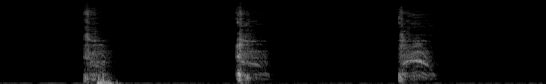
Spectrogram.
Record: three_cough_length: 5.5 s
three_cough_amplitude: 6163
three_cough_signal_mean_std_ratio: 0.31
survey_phase: alpha (2021-03-01 to 2021-08-12)
age: 45-64
gender: Male
wearing_mask: 'No'
symptom_none: true
smoker_status: Never smoked
respiratory_condition_asthma: false
respiratory_condition_other: false
recruitment_source: REACT
submission_delay: 1 day
covid_test_result: Negative
covid_test_method: RT-qPCR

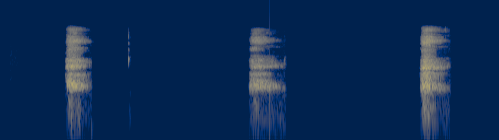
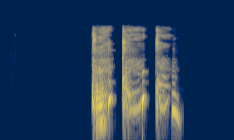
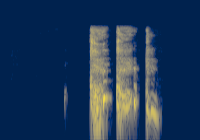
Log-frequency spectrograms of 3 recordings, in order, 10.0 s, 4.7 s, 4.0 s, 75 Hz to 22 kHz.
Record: exhalation_length: 10.0 s
exhalation_amplitude: 8094
exhalation_signal_mean_std_ratio: 0.26
three_cough_length: 4.7 s
three_cough_amplitude: 32300
three_cough_signal_mean_std_ratio: 0.38
cough_length: 4.0 s
cough_amplitude: 30450
cough_signal_mean_std_ratio: 0.36
survey_phase: alpha (2021-03-01 to 2021-08-12)
age: 18-44
gender: Female
wearing_mask: 'No'
symptom_cough_any: true
symptom_shortness_of_breath: true
symptom_diarrhoea: true
symptom_fatigue: true
symptom_headache: true
symptom_change_to_sense_of_smell_or_taste: true
symptom_onset: 3 days
smoker_status: Current smoker (1 to 10 cigarettes per day)
respiratory_condition_asthma: true
respiratory_condition_other: false
recruitment_source: Test and Trace
submission_delay: 2 days
covid_test_result: Positive
covid_test_method: RT-qPCR
covid_ct_value: 18.3
covid_ct_gene: ORF1ab gene
covid_ct_mean: 18.6
covid_viral_load: 790000 copies/ml
covid_viral_load_category: Low viral load (10K-1M copies/ml)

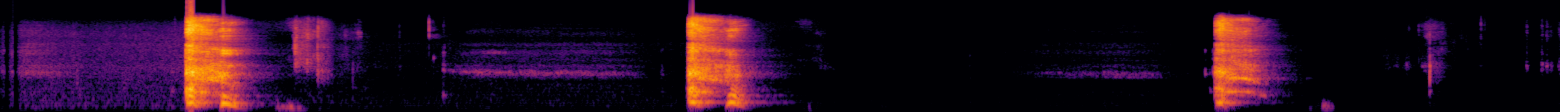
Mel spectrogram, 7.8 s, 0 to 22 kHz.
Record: three_cough_length: 7.8 s
three_cough_amplitude: 32768
three_cough_signal_mean_std_ratio: 0.2
survey_phase: beta (2021-08-13 to 2022-03-07)
age: 45-64
gender: Male
wearing_mask: 'No'
symptom_none: true
smoker_status: Never smoked
respiratory_condition_asthma: false
respiratory_condition_other: false
recruitment_source: REACT
submission_delay: 4 days
covid_test_result: Negative
covid_test_method: RT-qPCR
influenza_a_test_result: Negative
influenza_b_test_result: Negative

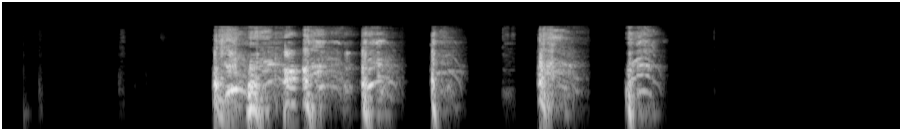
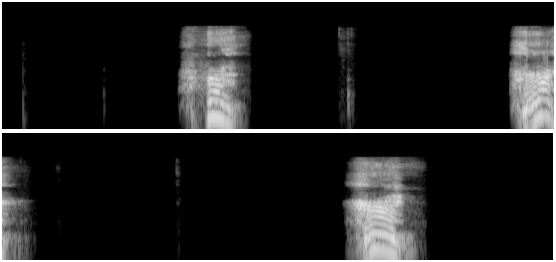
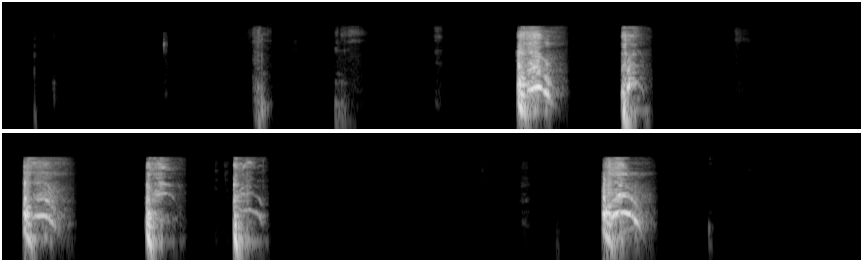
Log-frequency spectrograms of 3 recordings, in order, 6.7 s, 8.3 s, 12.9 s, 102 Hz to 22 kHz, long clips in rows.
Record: cough_length: 6.7 s
cough_amplitude: 28216
cough_signal_mean_std_ratio: 0.34
exhalation_length: 8.3 s
exhalation_amplitude: 28753
exhalation_signal_mean_std_ratio: 0.27
three_cough_length: 12.9 s
three_cough_amplitude: 30178
three_cough_signal_mean_std_ratio: 0.21
survey_phase: beta (2021-08-13 to 2022-03-07)
age: 65+
gender: Male
wearing_mask: 'No'
symptom_cough_any: true
symptom_runny_or_blocked_nose: true
symptom_fatigue: true
smoker_status: Never smoked
respiratory_condition_asthma: false
respiratory_condition_other: false
recruitment_source: Test and Trace
submission_delay: 1 day
covid_test_result: Positive
covid_test_method: RT-qPCR
covid_ct_value: 19.7
covid_ct_gene: ORF1ab gene
covid_ct_mean: 20.0
covid_viral_load: 270000 copies/ml
covid_viral_load_category: Low viral load (10K-1M copies/ml)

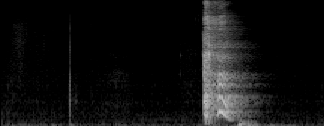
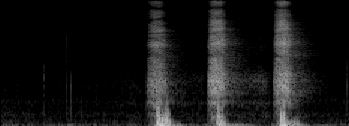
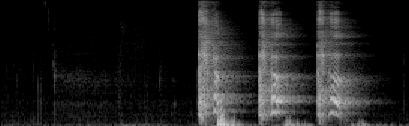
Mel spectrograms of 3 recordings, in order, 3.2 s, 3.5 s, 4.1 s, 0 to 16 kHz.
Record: cough_length: 3.2 s
cough_amplitude: 6229
cough_signal_mean_std_ratio: 0.24
exhalation_length: 3.5 s
exhalation_amplitude: 4895
exhalation_signal_mean_std_ratio: 0.3
three_cough_length: 4.1 s
three_cough_amplitude: 6022
three_cough_signal_mean_std_ratio: 0.38
survey_phase: beta (2021-08-13 to 2022-03-07)
age: 18-44
gender: Female
wearing_mask: 'No'
symptom_cough_any: true
symptom_runny_or_blocked_nose: true
symptom_onset: 7 days
smoker_status: Never smoked
respiratory_condition_asthma: false
respiratory_condition_other: false
recruitment_source: REACT
submission_delay: 2 days
covid_test_result: Negative
covid_test_method: RT-qPCR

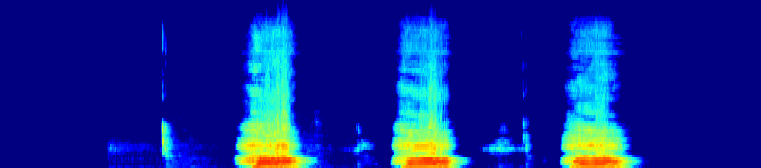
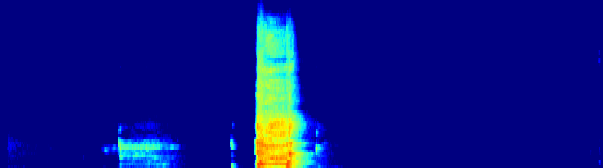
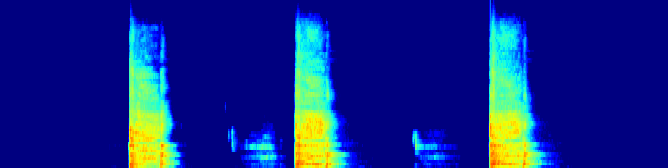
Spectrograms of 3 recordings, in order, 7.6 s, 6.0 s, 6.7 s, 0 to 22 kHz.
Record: exhalation_length: 7.6 s
exhalation_amplitude: 30631
exhalation_signal_mean_std_ratio: 0.39
cough_length: 6.0 s
cough_amplitude: 30921
cough_signal_mean_std_ratio: 0.21
three_cough_length: 6.7 s
three_cough_amplitude: 32767
three_cough_signal_mean_std_ratio: 0.32
survey_phase: beta (2021-08-13 to 2022-03-07)
age: 65+
gender: Female
wearing_mask: 'No'
symptom_none: true
smoker_status: Never smoked
respiratory_condition_asthma: false
respiratory_condition_other: false
recruitment_source: REACT
submission_delay: 1 day
covid_test_result: Negative
covid_test_method: RT-qPCR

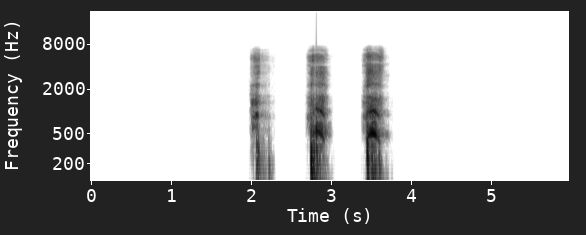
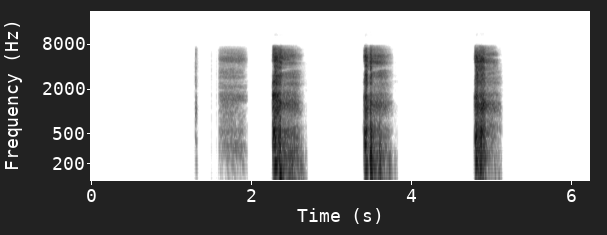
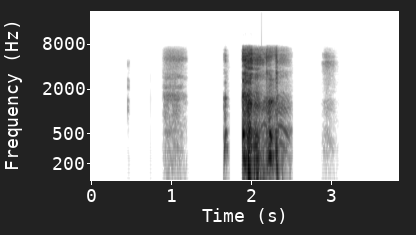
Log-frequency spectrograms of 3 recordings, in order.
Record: exhalation_length: 6.0 s
exhalation_amplitude: 27036
exhalation_signal_mean_std_ratio: 0.2
three_cough_length: 6.2 s
three_cough_amplitude: 29615
three_cough_signal_mean_std_ratio: 0.22
cough_length: 3.8 s
cough_amplitude: 32209
cough_signal_mean_std_ratio: 0.23
survey_phase: beta (2021-08-13 to 2022-03-07)
age: 18-44
gender: Male
wearing_mask: 'No'
symptom_cough_any: true
symptom_runny_or_blocked_nose: true
symptom_fever_high_temperature: true
symptom_headache: true
symptom_other: true
symptom_onset: 3 days
smoker_status: Never smoked
respiratory_condition_asthma: false
respiratory_condition_other: false
recruitment_source: Test and Trace
submission_delay: 1 day
covid_test_result: Positive
covid_test_method: RT-qPCR
covid_ct_value: 19.1
covid_ct_gene: ORF1ab gene
covid_ct_mean: 19.5
covid_viral_load: 400000 copies/ml
covid_viral_load_category: Low viral load (10K-1M copies/ml)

